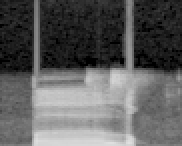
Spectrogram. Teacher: Huruf U diucapkan namun tidak bebas karena posisi mulut langsung membentuk fonem selanjutnya yaitu fonem K. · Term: suku kata tertutup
